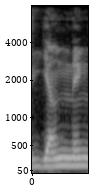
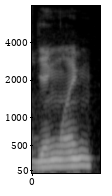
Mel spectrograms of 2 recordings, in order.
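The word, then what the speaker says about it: Yuengling: Pronounced yanging, not yingling.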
